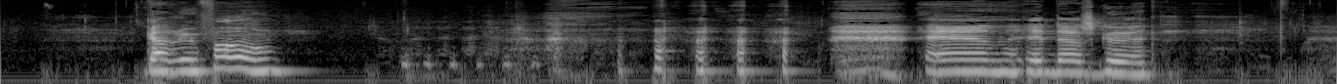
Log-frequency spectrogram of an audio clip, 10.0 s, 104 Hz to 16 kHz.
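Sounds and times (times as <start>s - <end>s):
person speaking: 1.0s - 3.3s, 6.8s - 8.9s.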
